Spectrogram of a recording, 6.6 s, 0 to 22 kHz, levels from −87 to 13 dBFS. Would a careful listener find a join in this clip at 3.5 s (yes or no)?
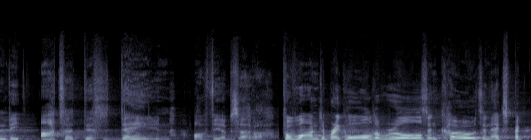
yes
